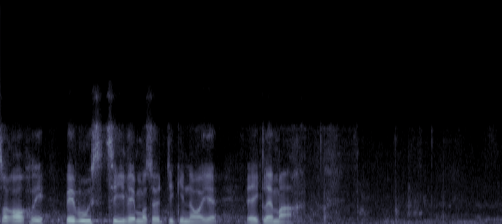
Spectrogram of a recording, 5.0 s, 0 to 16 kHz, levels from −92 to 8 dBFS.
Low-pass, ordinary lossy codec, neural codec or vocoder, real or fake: 7.2 kHz; Opus, 24 kbps; codec, 16 kHz, 4 kbps, X-Codec, HuBERT features, trained on LibriSpeech; fake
